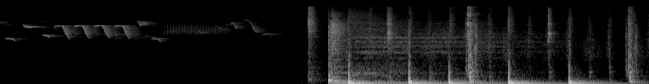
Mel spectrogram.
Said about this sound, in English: I love wrens in general. And I love that they're shouting over all of the other birds in the morning.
